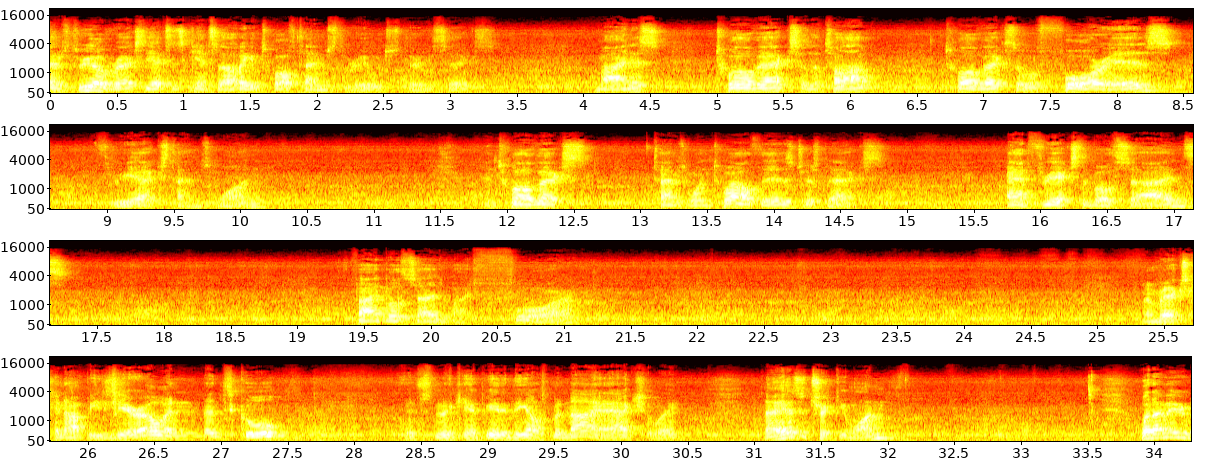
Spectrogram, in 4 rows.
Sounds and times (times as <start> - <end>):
Speech: 0.0 - 3.4, 4.1 - 10.3, 11.8 - 14.9, 15.7 - 17.4, 19.4 - 21.3, 25.3 - 27.6, 28.4 - 30.5, 31.1 - 32.2, 33.5 - 34.2.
